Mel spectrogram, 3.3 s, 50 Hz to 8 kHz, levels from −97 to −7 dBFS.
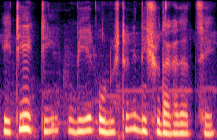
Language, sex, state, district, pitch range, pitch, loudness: Bengali, female, West Bengal, Alipurduar, 220-260 Hz, 240 Hz, -15 LUFS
